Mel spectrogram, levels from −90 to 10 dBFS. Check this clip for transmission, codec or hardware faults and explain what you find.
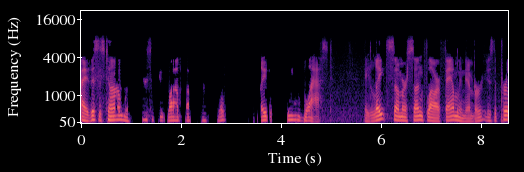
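One fault shows up, speech suppressed in double talk, while the whole clip tops out at 8 kHz as its call codec path allows. The speech sinks at 0.00–0.04 s by a few dB, then at 0.67–2.88 s and 3.21–4.72 s by around 40 dB. The likely cause is an echo canceller misreading overlapping talk as echo and attenuating everything. The waveform shows collapsed envelopes and the spectrogram faded, near-empty stretches.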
